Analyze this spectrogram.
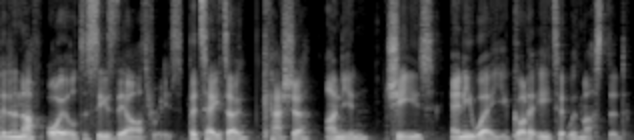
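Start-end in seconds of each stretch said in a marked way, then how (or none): none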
